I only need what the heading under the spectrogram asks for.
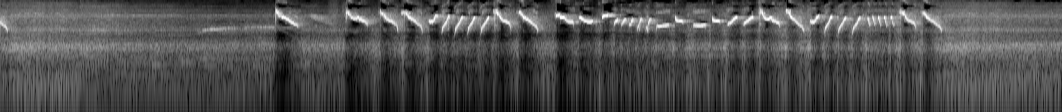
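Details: White-eye, locally pleci, opens after a quiet start into a rapid tembakan run of high sweeping whistles and quick trills lasting about six seconds, then falls silent over steady background noise.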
